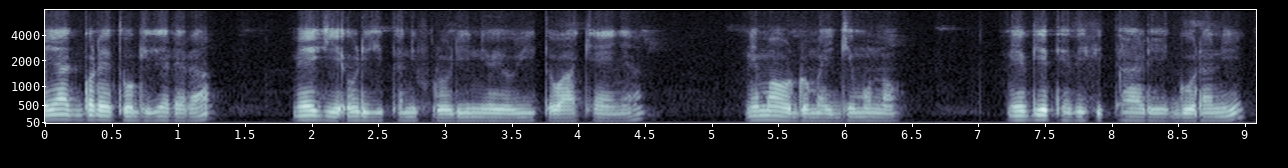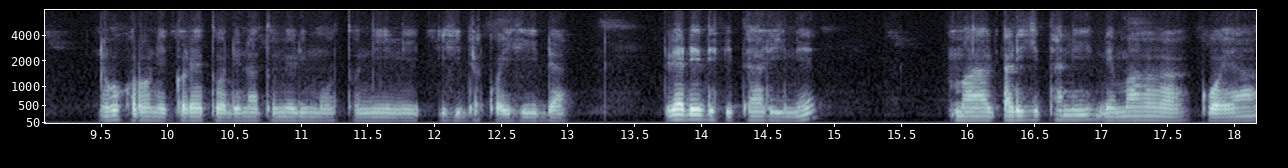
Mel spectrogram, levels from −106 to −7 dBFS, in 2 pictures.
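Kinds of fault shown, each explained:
No faults can be heard in this speech.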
